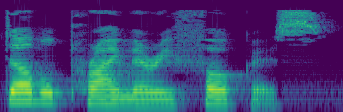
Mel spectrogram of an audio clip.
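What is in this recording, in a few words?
"double primary focus", English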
